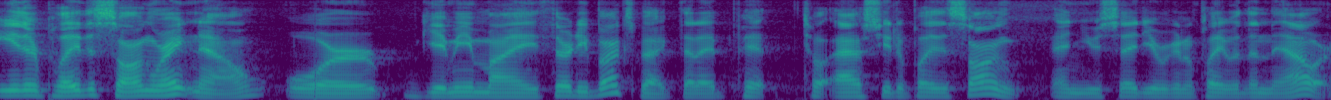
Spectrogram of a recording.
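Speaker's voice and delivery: ordinary talk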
